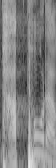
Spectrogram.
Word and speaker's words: 바보: 지나서 또 다른 항구도시인 바보 원래는 바 포라 고 발음 한다고 합니다 이 바브 란 곳에서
